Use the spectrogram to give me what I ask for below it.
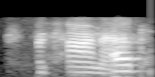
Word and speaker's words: Cortana: And they have that thing called, is it Katana? Is that how you pronounce yes. – it? – Cortana. – Okay.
